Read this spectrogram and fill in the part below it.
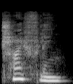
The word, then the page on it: trifling: British English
